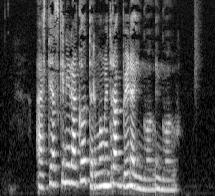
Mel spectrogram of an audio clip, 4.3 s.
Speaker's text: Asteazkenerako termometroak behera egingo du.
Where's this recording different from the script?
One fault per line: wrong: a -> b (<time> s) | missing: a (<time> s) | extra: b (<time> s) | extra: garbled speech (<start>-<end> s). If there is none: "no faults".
extra: egingo (3.1 s)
